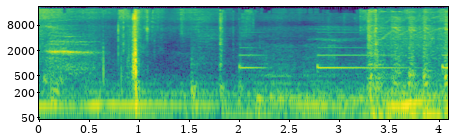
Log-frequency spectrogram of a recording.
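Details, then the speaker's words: Chrysler 200 with previous no-crank/no-start, battery at only 8.7 V, cranked with a good external voltage supply: short whirring crank, then catches and settles into steady idle; healthy start, battery needs replacing. "Yep, cranked up, and I am running."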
